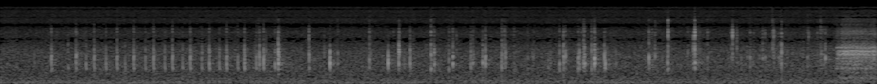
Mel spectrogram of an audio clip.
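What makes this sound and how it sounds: Fingertips and dark-painted nails tap and click rapidly on the shell and buttons of an open, small, hollow silver plastic Game Boy Advance SP held in the hand. Quick, dry, light clicks with almost no ring sit over a steady soft hiss, ending in a short burst of broader noise.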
